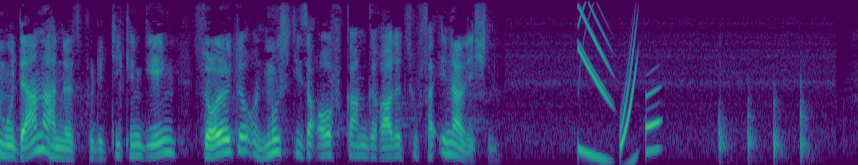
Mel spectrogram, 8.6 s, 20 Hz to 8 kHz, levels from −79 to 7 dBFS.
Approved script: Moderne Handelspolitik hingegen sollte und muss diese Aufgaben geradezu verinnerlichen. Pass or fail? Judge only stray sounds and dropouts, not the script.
fail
